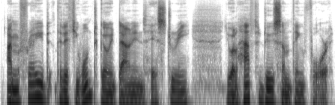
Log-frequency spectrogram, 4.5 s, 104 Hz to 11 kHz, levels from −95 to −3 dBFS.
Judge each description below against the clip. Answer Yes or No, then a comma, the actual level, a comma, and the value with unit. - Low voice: Yes, very low, 95 Hz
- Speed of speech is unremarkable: No, fast, 255 wpm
